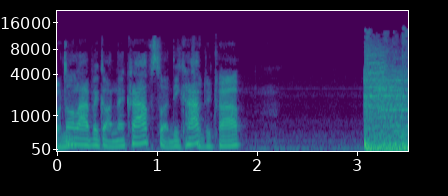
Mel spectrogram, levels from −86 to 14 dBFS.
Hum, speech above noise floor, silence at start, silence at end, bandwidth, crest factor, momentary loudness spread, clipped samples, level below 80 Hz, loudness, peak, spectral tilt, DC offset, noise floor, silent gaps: none; 27 dB; 0 s; 0 s; 13.5 kHz; 18 dB; 7 LU; under 0.1%; -40 dBFS; -29 LUFS; -12 dBFS; -4.5 dB/octave; under 0.1%; -57 dBFS; none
